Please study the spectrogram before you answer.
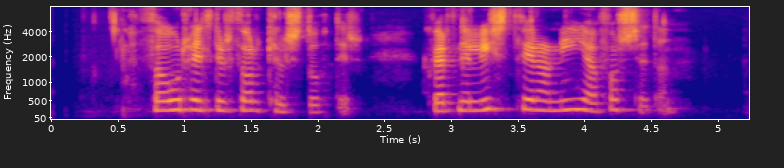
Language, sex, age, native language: Icelandic, female, 20-29, Icelandic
